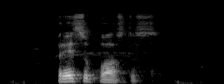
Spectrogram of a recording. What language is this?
Portuguese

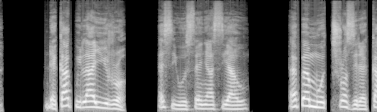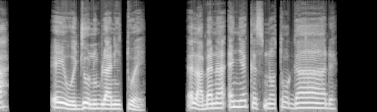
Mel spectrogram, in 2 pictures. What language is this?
Ewe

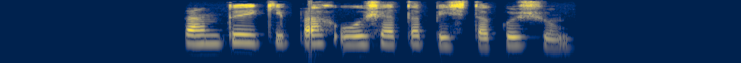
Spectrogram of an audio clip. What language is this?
Yanahuanca Pasco Quechua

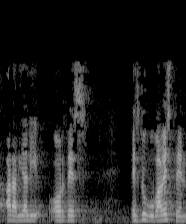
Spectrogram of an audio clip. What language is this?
Basque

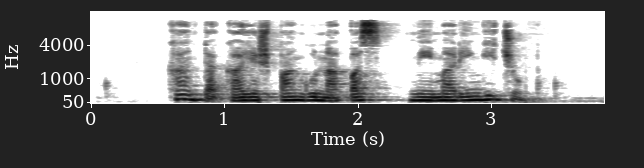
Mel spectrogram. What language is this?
Southern Pastaza Quechua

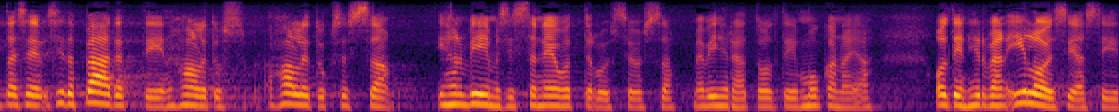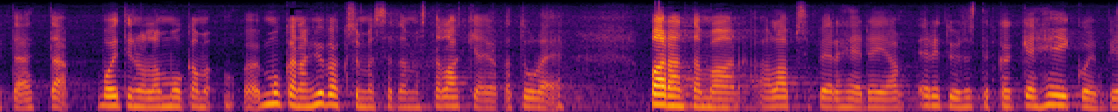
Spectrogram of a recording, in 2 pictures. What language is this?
Finnish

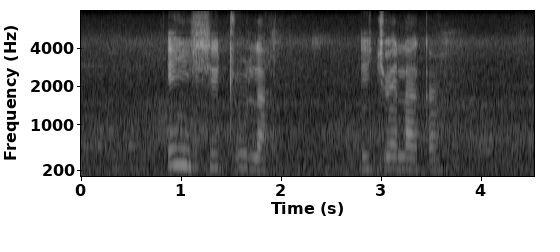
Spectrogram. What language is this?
Northern Sotho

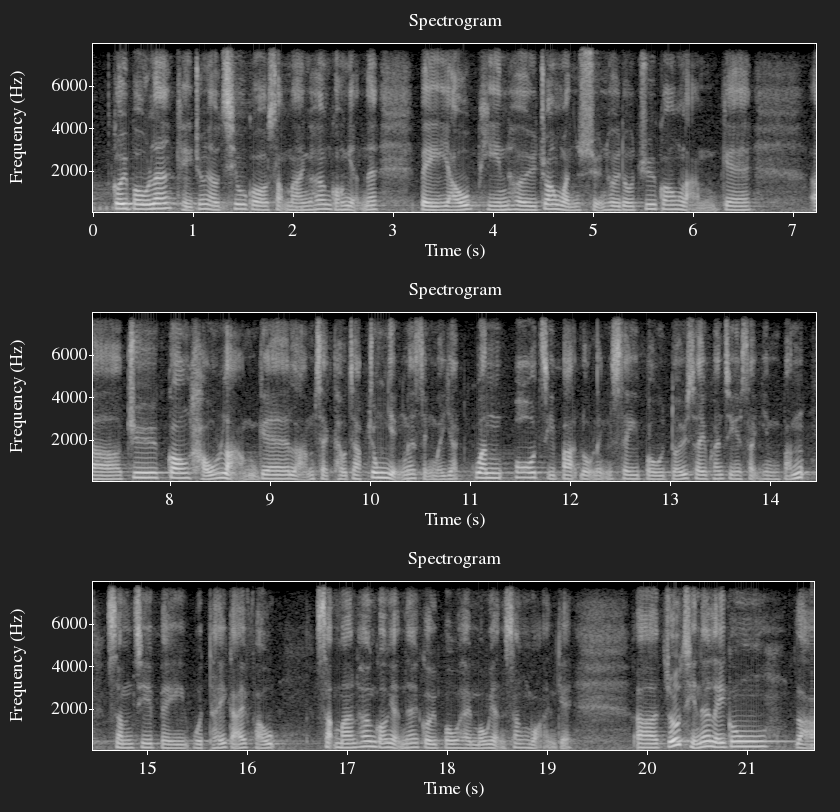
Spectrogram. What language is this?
Cantonese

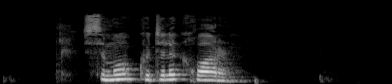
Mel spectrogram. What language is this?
Kurdish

